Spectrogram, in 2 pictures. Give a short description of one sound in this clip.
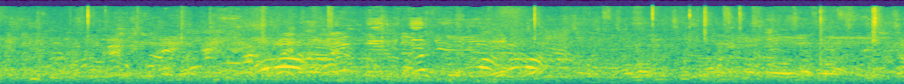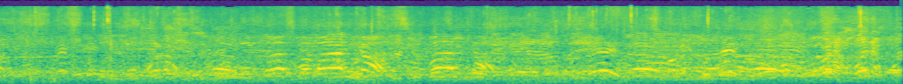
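Several men shout and call out across an open field outdoors.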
